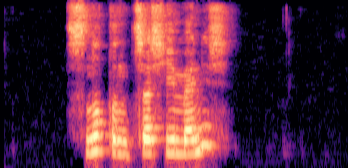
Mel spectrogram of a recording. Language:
Kabyle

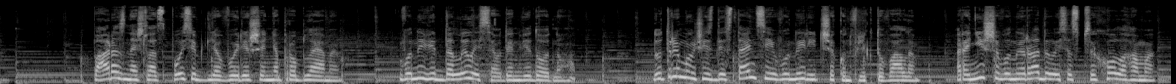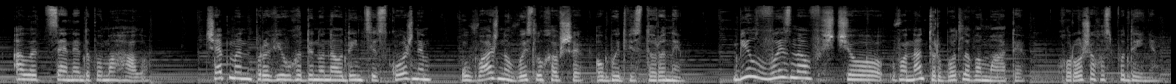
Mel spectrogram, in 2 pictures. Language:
Ukrainian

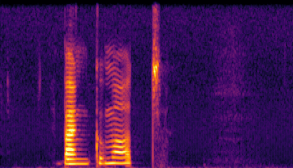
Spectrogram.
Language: Swedish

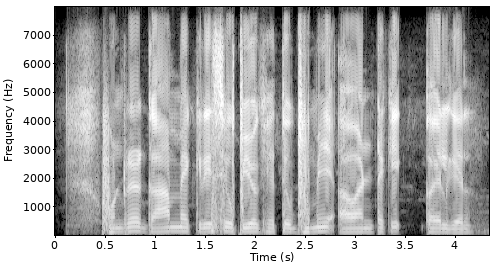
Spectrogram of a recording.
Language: Maithili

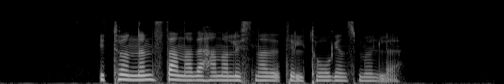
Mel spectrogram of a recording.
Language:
Swedish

